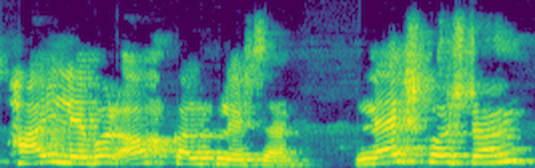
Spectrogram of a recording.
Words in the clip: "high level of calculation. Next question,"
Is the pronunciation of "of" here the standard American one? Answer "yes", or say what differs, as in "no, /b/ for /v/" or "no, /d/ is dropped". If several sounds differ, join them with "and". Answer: no, /p/ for /v/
